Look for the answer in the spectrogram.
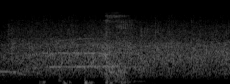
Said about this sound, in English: Aren't you so proud of all our middle schoolers? Would you give a big hand clap for them one more time?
